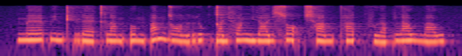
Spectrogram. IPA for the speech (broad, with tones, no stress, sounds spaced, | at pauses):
m ɛː˦˥ p i˧ n kʰ r ɛː˨˩ kʰ l a˧ m ʔ o˨˩ m ʔ a˥˩ m d ɔː˨˩ n r u˦˥ k̚ d a˧ j f a˥˩ ŋ j a˦˥ j s ɔ˦˥ ʔ t͡ɕʰ a˧ m pʰ a˦˥ t̚ f ɯ˩˦ a̯ p l a˥˩ w m a˦˥ w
